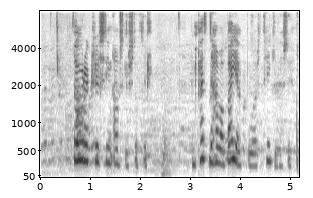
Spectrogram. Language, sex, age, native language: Icelandic, female, 12, Icelandic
